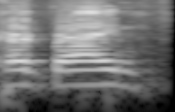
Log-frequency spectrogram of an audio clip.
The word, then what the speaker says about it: Kirkbride: Is that pronounced correctly? Yes. Kirkbride.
